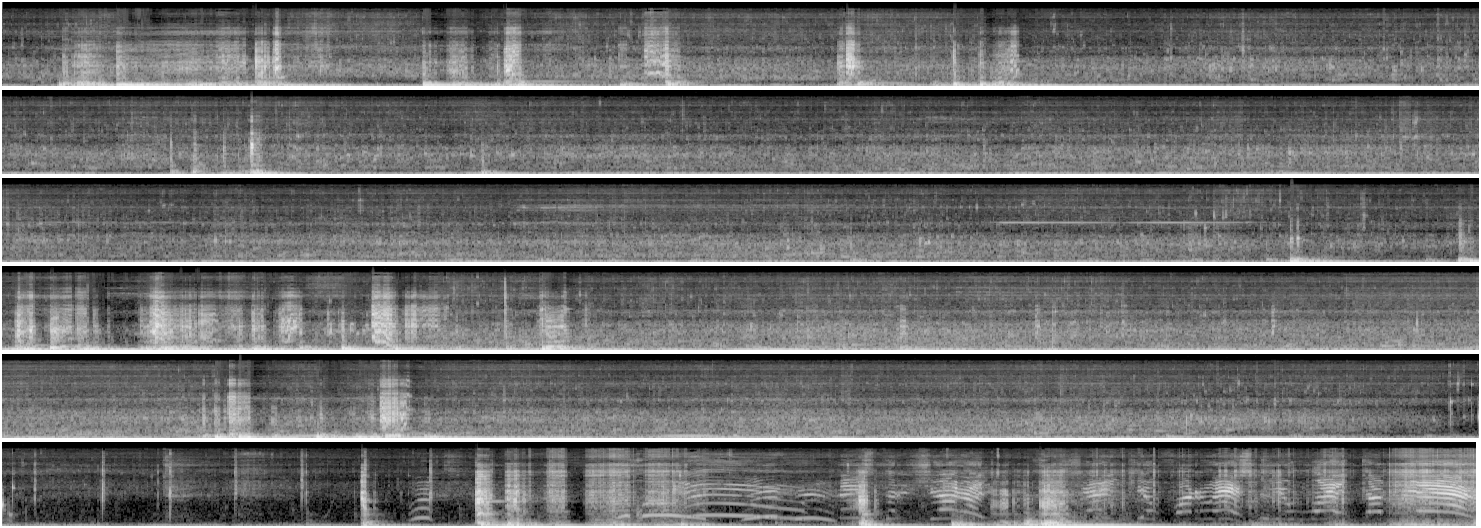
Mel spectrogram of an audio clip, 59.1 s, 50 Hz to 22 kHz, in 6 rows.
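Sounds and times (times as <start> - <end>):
underwater rumble of rushing water: 0.0 - 59.0
water sloshing: 0.0 - 59.0.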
